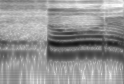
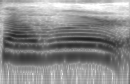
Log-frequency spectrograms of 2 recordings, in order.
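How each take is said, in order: First: The vowel is a plain 'or' sound. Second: The vowel is a two-part 'ow-er' sound. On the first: The speaker calls it wrong. "சோர் அப்படின்னு சொல்லக்கூடாது" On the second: The speaker calls it right. "Actually it is சவர்"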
